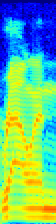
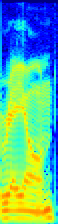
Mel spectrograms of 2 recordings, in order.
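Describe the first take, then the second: First: The middle consonant is pronounced as an 'l'. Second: The middle consonant is pronounced as a 'y'. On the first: The speaker calls it wrong. "not the Rallon" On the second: The speaker calls it right. "but the Rayon"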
